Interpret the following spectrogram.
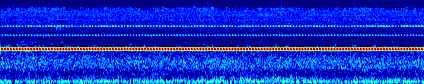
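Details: Nighttime crickets chirping in a continuous high-pitched pulsed trill, fast and regular from start to end, over a soft low background hum.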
